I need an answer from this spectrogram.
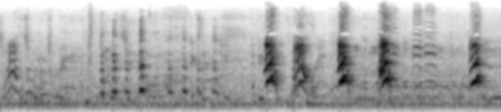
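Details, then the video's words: Pet dog barks at its squeaky toy, starting with a soft run of short yips, then a burst of five loud, sharp barks in the second half. "barking at his squeaky toy"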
